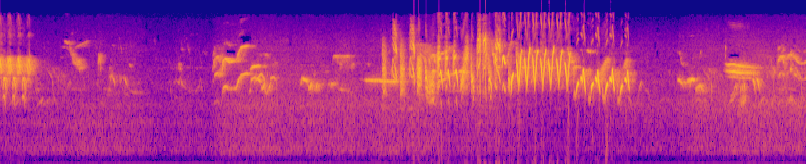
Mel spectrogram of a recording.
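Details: House wren song in the nesting season: scattered twittered phrases building into a long, loud rattling trill of very high notes, then more tumbling chatter.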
